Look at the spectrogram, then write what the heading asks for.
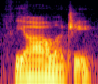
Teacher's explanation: it falls on the ah syllable, theology. So this letter O says vowel ah.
